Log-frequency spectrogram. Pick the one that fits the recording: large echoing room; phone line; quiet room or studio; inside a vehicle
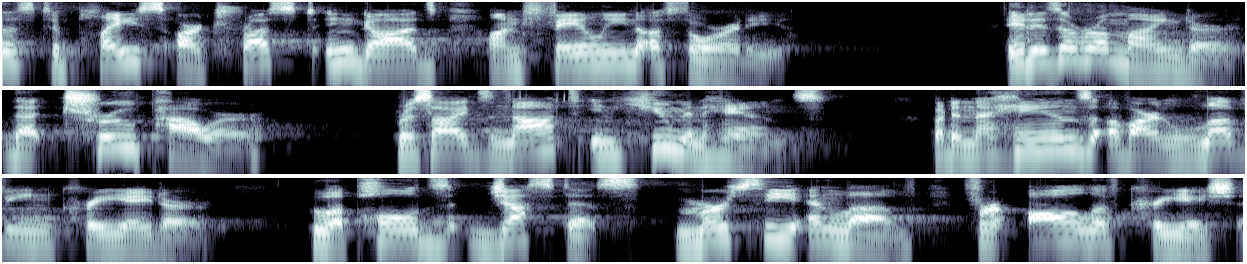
large echoing room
